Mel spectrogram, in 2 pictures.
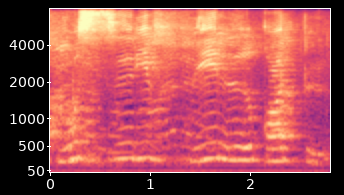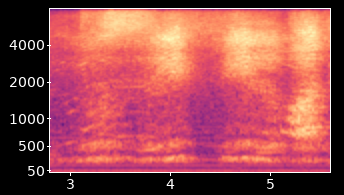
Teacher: يعني الفاء الثانيه تبقى مشدده لان في ادغام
